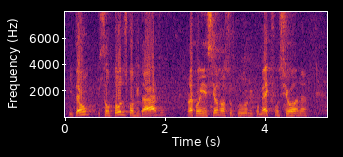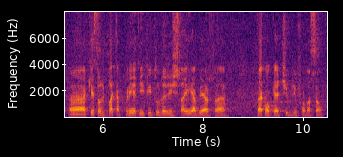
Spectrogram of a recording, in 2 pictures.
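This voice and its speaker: A man's voice: fairly high pitch, brisk, dark tone, slight background noise, rough recording. Man inviting viewers to the club. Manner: friendly and inviting, adds short agreements. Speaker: car club member. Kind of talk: casual live-stream chat.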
